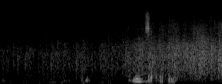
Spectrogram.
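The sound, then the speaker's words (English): A few scattered, slow hand claps start things off, then more people catch on and join in, and the sound swells into a fuller, steady round of applause by the end. “It was like one person clapping. It was almost like a slow clap.”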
